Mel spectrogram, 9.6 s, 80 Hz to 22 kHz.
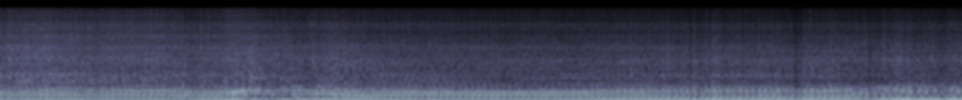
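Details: Freshly built budget GM Gen VI L29 454 big-block on an engine stand with headers and carb, factory ZZ502 hydraulic roller cam on 110 lobe separation: deep loping idle, a quick rev blip, settles to an even choppy beat; healthy.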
